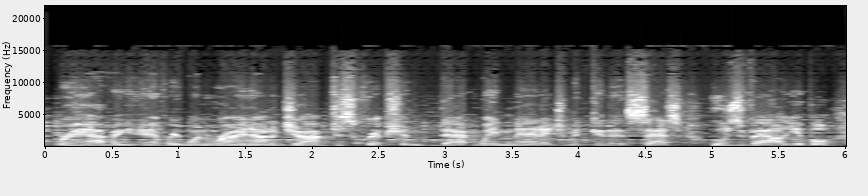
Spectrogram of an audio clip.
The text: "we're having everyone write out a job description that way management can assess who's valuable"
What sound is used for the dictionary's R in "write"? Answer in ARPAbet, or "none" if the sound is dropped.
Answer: R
